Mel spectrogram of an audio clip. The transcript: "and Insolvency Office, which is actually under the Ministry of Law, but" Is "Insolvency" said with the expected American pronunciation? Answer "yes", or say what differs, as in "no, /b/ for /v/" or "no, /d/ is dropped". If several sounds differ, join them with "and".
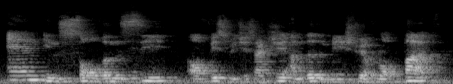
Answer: no, /l/ is dropped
